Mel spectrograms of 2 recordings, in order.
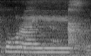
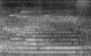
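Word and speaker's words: قريش: Maka membacanya harus li'ilafi Quraish. Ra itu kan ada ro berharakat fathah, kemudian diikuti oleh huruf ya berharakat sukun. Nah, jadi membacanya harus lembut. Li'ilafi Quraish.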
